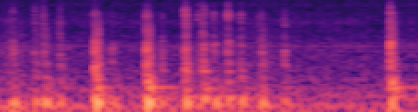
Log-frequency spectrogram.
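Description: Keys clatter on a computer keyboard in a short irregular burst of soft taps, close and fairly quiet, with no talking.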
